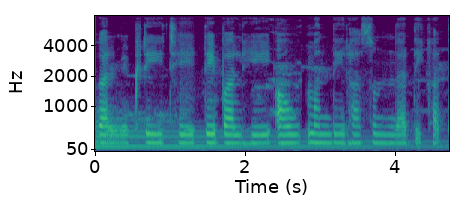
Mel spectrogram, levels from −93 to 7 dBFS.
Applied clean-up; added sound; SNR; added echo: none; Harp; 12 dB; none.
